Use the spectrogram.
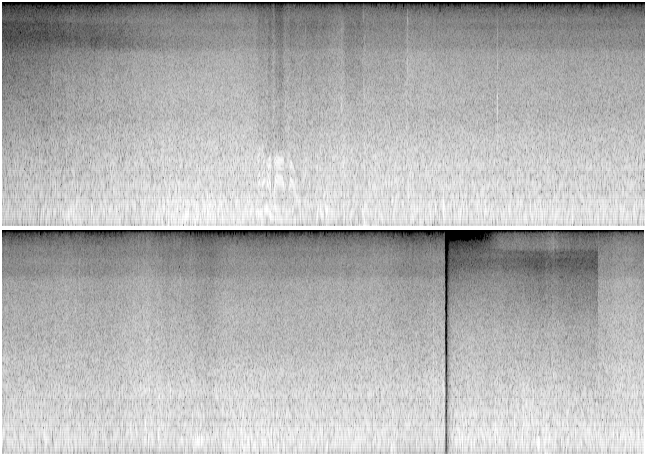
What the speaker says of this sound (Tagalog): May pisaan ng alon.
